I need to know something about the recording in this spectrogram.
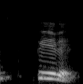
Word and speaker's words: spirit: ई भी नहीं बोलना है, देखिए प्लीज ई नहीं बोलना है, रॉन्ग प्रोनाउंसिएशन नहीं, स से शुरू करना है। स्पिरिट स्पिरिट Spirit, बोलिए, spirit, स्पिरिट स्पिरिट spirit।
